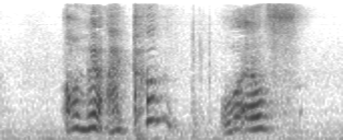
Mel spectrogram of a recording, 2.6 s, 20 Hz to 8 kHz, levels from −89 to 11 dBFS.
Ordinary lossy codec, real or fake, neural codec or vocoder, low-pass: MP3, 48 kbps; fake; codec, 44.1 kHz, 7.8 kbps, Pupu-Codec; 7.2 kHz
